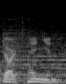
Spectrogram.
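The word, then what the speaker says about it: d'Artagnan: no it's you know the french name is pronounced dark kenyan uh but i didn't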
